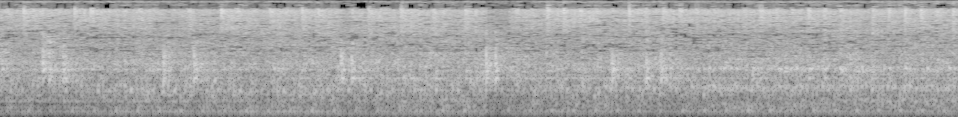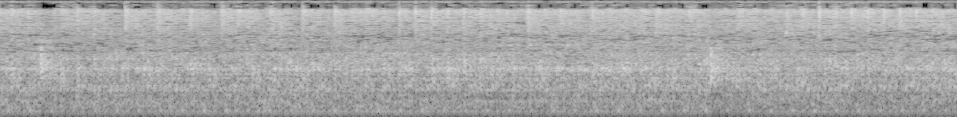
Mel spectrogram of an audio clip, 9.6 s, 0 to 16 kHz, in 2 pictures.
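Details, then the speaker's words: ZMZ-51432 engine warm idle: silent when cold, after about 3 minutes a sharp light tapping starts above the steady clatter at regular intervals, more frequent as it warms; knock of unknown cause. "Ну вот прогревается и начинает стучать где-то вот в области здесь вот, то есть"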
